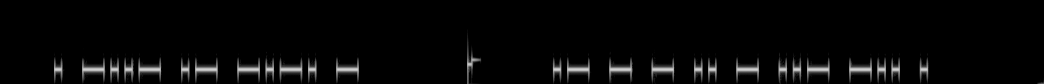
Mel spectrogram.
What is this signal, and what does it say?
Morse code, heard as a keyed tone, about 17 wpm, 700 Hz. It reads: EXACT ATTITUDE
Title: Sentences from Top 1300 Words - New Word Drill Alt - 17wpm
